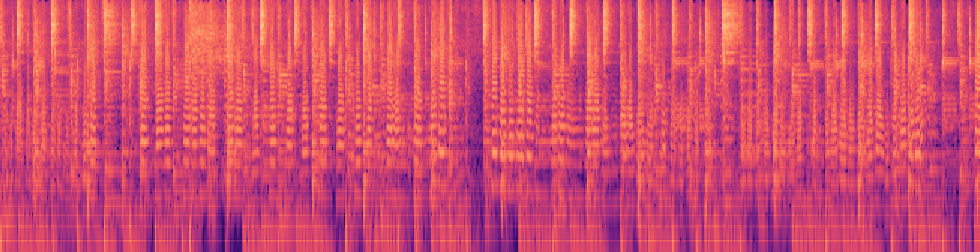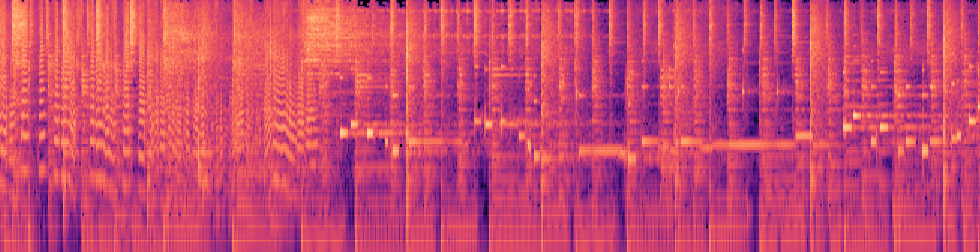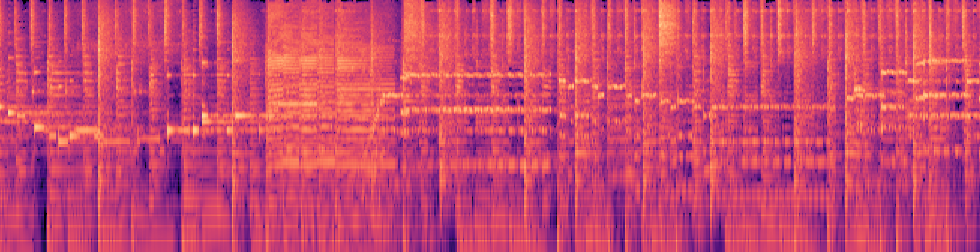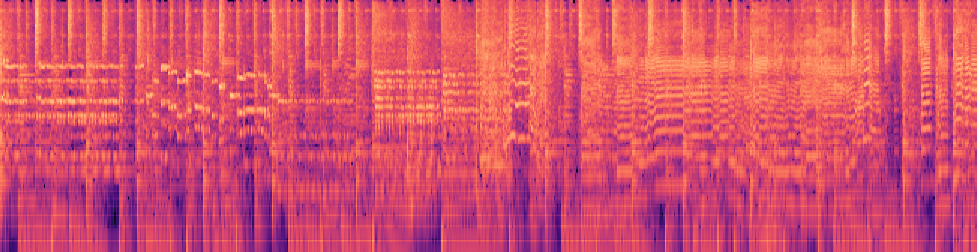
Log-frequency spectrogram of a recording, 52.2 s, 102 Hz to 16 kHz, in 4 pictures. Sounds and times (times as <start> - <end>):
Music: 0.0 - 52.2.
